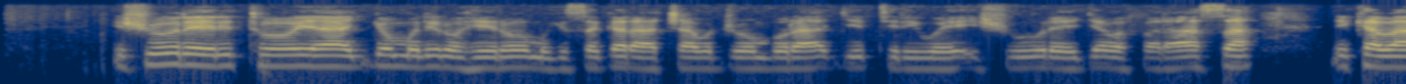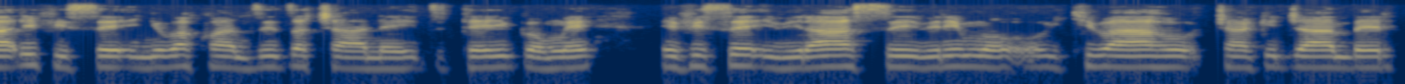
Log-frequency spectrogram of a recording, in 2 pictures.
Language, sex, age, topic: Rundi, male, 36-49, education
